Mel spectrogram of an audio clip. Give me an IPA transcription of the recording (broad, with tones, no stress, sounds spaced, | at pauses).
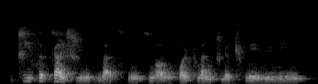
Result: t͡ɕ i˥ s ɤ˥˧ k a˥˩ ɪ̯ ɕ y˧˥ n k w ä̰˨˩ t͡sʰ w ə˦ n t͡s w ɑ̰˨˩ ŋ f ɑ˦ ʊ̯ ʈ͡ʂ w a˥˩ n t͡ɕ ɥ ɛ˧˥ ʈ͡ʂʰ w e˥˩ ɪ̯ l y˥ l i˥ n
